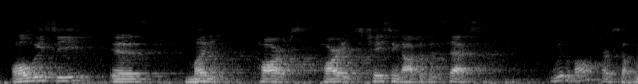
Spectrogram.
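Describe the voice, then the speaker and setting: A man in his late twenties giving an animated, joking motivational speech to a crowd at a business event. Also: medium pitch, a little hiss or hum. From Indian heritage. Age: late 20s. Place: large indoor event hall. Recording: echoey event hall, dull sound.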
